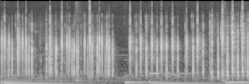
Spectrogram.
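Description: Rapid clacky keystrokes on a mechanical keyboard, crisp and close, typed in quick bursts with a brief pause midway, no voices.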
